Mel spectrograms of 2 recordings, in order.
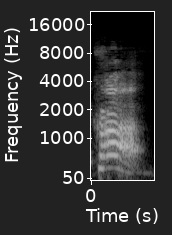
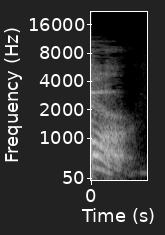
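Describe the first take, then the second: First: The R at the end is dropped. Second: The R at the end is strongly pronounced. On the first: This is how people in Chicago say it. "Chicago, we take the R out" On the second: This is how people out here say it. "They so proper out here. They they like they really enunciate, ... like extra R"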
